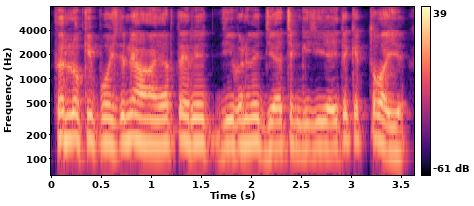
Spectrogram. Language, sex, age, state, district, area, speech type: Punjabi, male, 18-30, Punjab, Amritsar, urban, spontaneous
